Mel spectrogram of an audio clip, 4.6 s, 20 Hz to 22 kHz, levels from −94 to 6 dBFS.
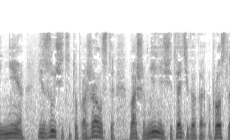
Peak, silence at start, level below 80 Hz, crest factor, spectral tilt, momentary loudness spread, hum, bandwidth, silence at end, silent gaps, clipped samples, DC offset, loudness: -12 dBFS; 0 s; -50 dBFS; 16 dB; -6.5 dB/octave; 11 LU; none; 8.8 kHz; 0 s; none; under 0.1%; under 0.1%; -29 LUFS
